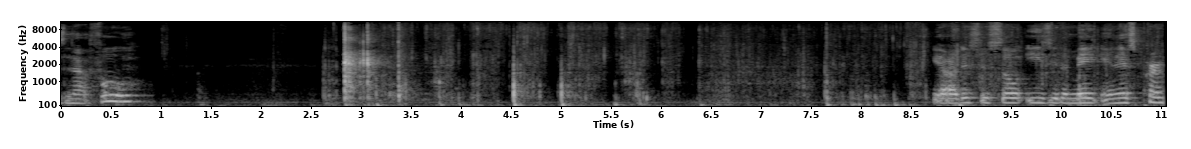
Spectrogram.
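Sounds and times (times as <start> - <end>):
wet mixing with a spatula: 2.8 - 11.0.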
